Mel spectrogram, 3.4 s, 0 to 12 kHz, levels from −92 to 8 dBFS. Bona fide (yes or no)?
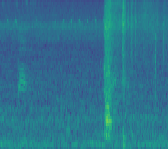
yes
